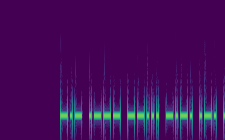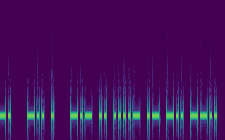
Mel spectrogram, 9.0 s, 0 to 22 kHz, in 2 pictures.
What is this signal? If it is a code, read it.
Morse code, heard as a keyed tone, about 25 wpm, 700 Hz. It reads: KJ7CRN DE KI4ADZ
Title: USA Callsign DE Callsign - 6 Characters - 25wpm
